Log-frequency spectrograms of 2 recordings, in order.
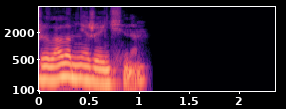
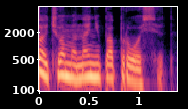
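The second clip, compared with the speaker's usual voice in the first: usual speaking voice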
